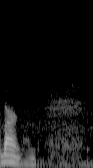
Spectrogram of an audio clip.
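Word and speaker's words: Kverneland: with a k a c verland but it's pronounced verland dismore 6 foot long I need to put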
